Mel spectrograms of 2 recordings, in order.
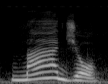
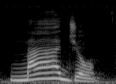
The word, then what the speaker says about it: mayo: And we say mayo. May. Month of May. Mayo. See that Y? I do it quite strong.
